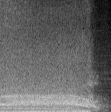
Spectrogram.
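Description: The closing sustained chord of a metalcore song, with a full band holding loud distorted sound over a deep bass. It cuts off sharply near the end, leaving a short ringing fade.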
